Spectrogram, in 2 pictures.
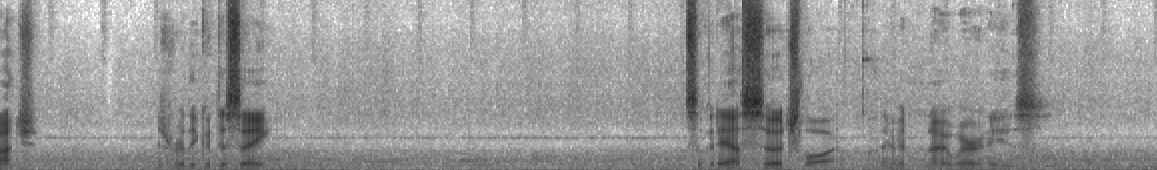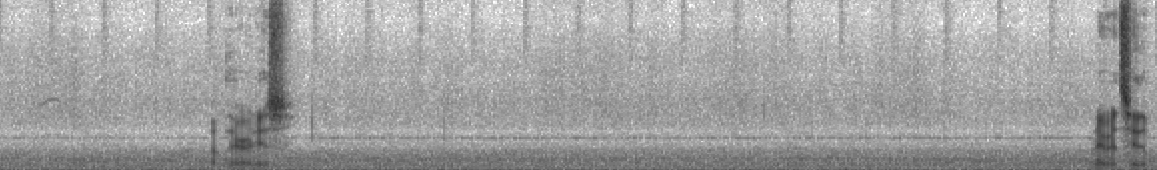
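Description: A ship's engine rumbles low and steady.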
